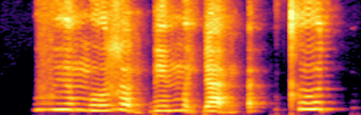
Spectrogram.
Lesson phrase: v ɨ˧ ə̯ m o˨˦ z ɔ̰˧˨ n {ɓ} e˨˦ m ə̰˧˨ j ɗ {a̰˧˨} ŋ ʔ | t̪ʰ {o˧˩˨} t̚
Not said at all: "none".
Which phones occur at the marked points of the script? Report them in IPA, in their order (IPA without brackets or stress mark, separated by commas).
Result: ɓ, a̰˧˨, o˦˥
